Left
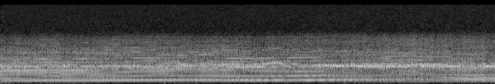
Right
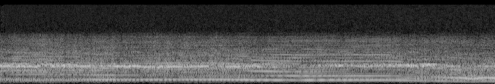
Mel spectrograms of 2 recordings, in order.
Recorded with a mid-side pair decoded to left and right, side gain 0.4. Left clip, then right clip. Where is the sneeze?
I don't hear a sneeze.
